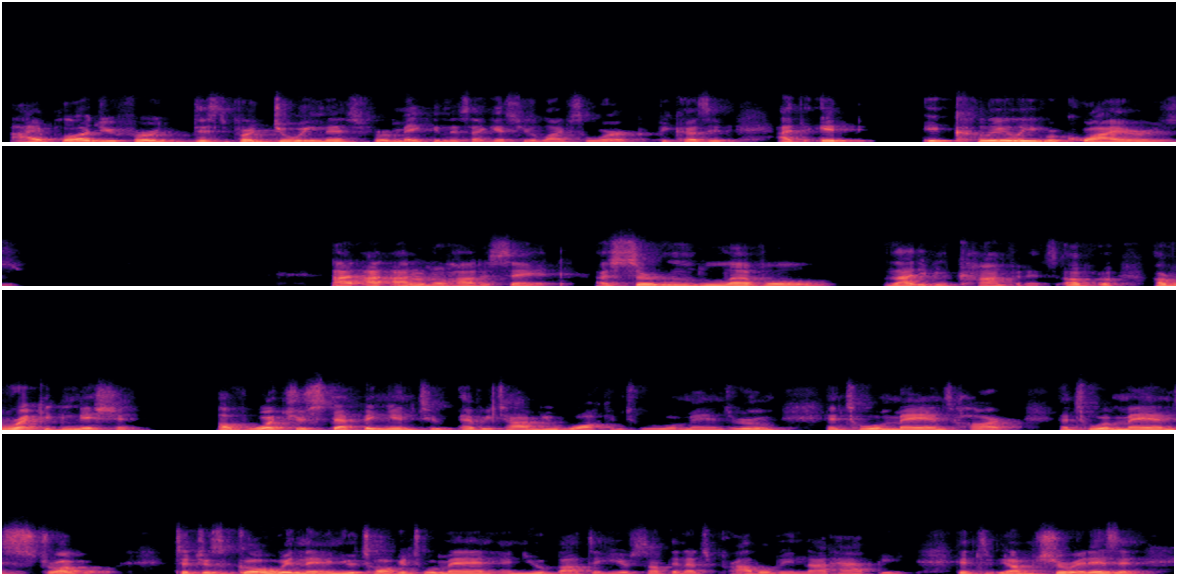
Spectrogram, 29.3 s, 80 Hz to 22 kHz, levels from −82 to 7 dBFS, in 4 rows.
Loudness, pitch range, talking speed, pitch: -23 LUFS, 125-160 Hz, 180 wpm, 140 Hz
